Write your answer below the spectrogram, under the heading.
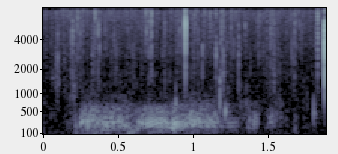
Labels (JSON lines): {"label": "biophony, growl", "recorder": "SoundTrap 600 or HydroMoth"}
